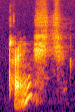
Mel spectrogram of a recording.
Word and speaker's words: część: Compare these two. Część, one syllable. Części, części, two syllables.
